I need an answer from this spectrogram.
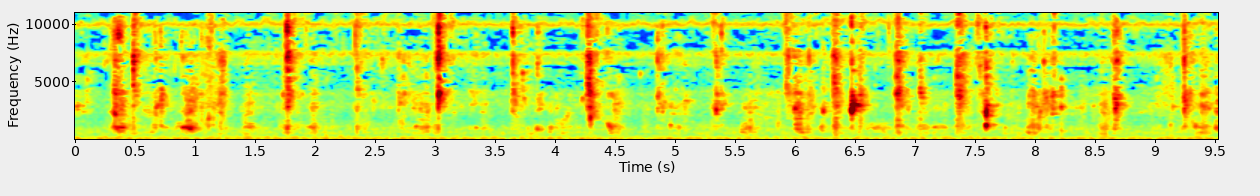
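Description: Close-miked mouth sounds of people eating rice and curry with their hands: chewing and wet lip smacks, with many irregular sharp clicks.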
